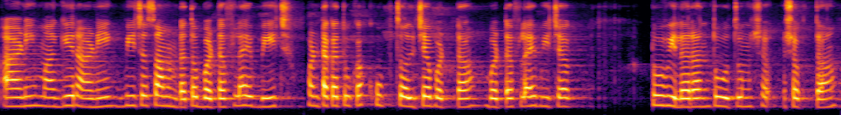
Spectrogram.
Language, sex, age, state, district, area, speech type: Goan Konkani, female, 18-30, Goa, Tiswadi, rural, spontaneous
